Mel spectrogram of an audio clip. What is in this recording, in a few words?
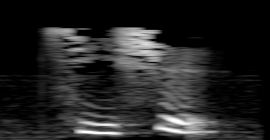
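"启事", Mandarin Chinese; chinese flashcards; hsk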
